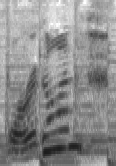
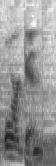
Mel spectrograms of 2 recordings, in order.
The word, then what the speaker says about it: Oregon: that they pronounce it Oregon, like an organ in your body, kidney or a liver or something. They do not separate the 3 syllables and say Oregon, which is how I learned it.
